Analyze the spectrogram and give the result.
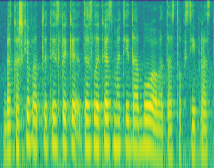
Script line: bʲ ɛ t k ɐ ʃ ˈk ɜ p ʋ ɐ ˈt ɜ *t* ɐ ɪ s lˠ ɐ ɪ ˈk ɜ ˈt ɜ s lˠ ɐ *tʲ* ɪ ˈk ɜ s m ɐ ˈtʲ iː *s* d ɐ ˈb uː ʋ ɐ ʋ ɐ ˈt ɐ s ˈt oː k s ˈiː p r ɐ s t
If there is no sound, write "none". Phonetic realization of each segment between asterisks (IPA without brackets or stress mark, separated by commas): t, none, t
